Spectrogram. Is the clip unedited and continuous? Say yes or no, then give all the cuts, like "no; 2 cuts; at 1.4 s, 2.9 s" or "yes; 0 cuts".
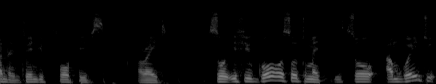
no; 1 cut; at 3.2 s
